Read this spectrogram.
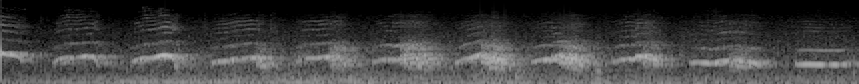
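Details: Papillon puppy whining in a steady series of short, tonal whimpers. Each note bends up then down, about two or three per second, some with a yelping edge. A low background hum runs underneath.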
